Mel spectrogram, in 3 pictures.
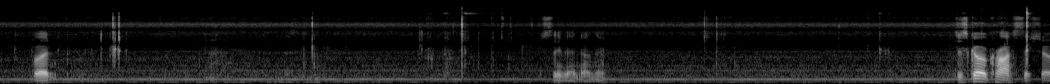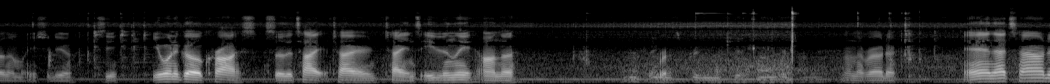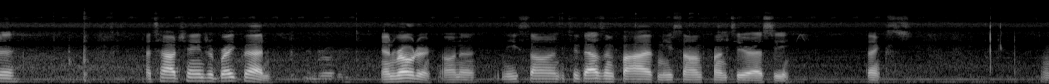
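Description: Nothing in the recording stood out as a technical problem on listening.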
